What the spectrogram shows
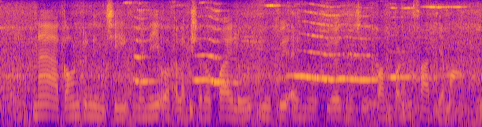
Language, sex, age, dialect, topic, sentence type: Telugu, female, 31-35, Utterandhra, banking, question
